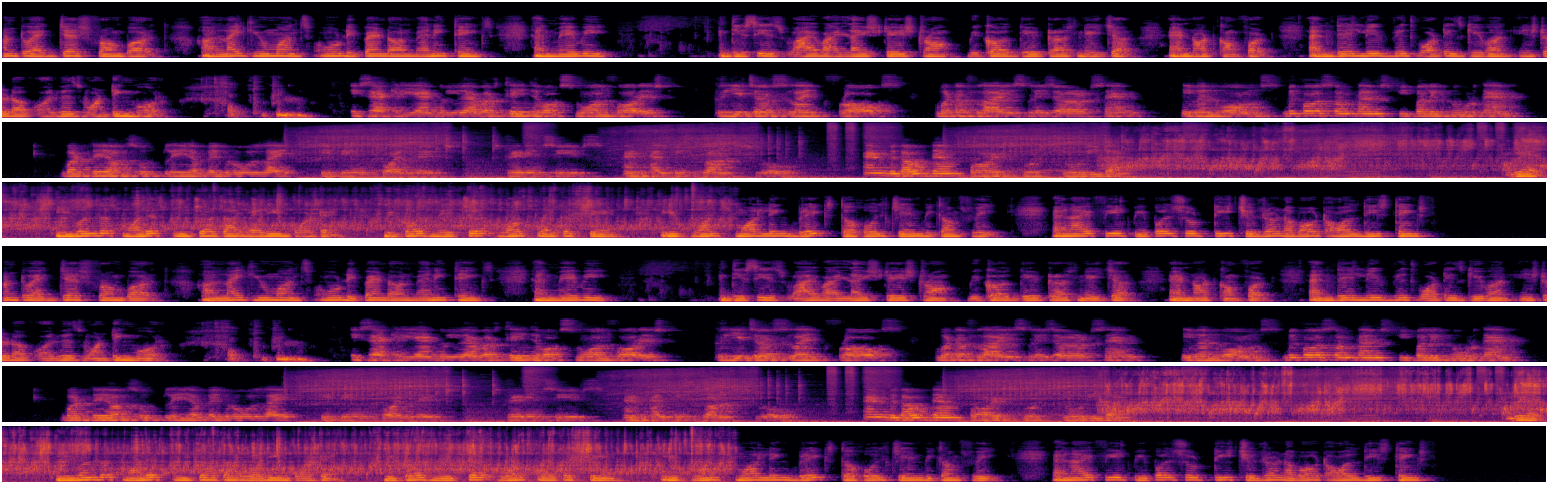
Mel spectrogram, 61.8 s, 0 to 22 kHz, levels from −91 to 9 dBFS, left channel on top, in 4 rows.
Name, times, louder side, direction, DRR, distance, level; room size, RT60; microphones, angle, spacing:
voice 1, 0.0-6.0 7.2-17.1 17.4-18.5 45.9-56.3 56.5-60.7, left 1 dB, 60° left, 0.7 m, -22 dB
voice 2, 18.9-22.1 22.6-24.4 24.8-26.9 27.2-30.6 31.5-35.5 35.8-38.9 39.5-42.3, equal, 20° left, 0.4 m, -26 dB
Engine / Mechanisms, 33.7-46.6, right 1 dB, 20° right, 0.9 m, -37 dB
Liquid, 41.8-53.7, right 7 dB, 55° right, 0.4 m, -30 dB
3.9 x 2.3 x 2.4 m
head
